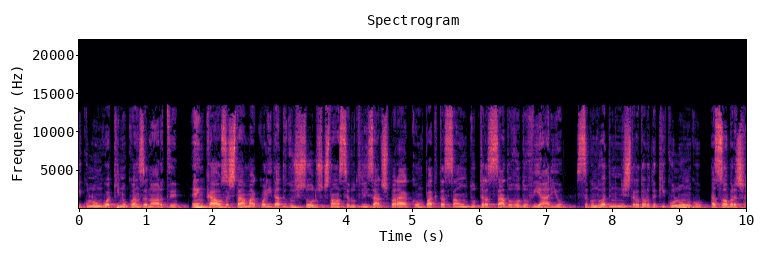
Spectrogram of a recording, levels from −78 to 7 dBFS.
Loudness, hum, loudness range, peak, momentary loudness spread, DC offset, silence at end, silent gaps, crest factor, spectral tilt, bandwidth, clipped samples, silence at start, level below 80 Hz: -16 LUFS; none; 2 LU; 0 dBFS; 6 LU; under 0.1%; 0 s; none; 16 dB; -5 dB/octave; 13.5 kHz; under 0.1%; 0 s; -36 dBFS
